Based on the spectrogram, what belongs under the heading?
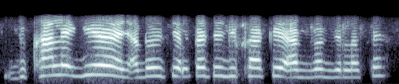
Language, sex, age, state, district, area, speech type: Santali, female, 18-30, Jharkhand, Pakur, rural, conversation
